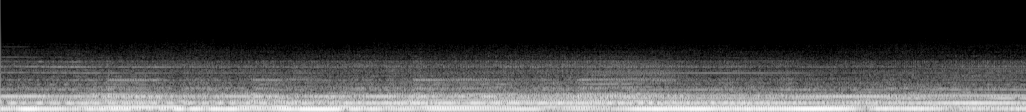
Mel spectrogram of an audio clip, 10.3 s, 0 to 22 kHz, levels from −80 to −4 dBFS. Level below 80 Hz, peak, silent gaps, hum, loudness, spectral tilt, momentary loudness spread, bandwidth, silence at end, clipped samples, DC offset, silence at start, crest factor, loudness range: -18 dBFS; -2 dBFS; none; none; -13 LUFS; -13 dB/octave; 4 LU; 2.9 kHz; 0 s; under 0.1%; under 0.1%; 0 s; 10 dB; 1 LU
